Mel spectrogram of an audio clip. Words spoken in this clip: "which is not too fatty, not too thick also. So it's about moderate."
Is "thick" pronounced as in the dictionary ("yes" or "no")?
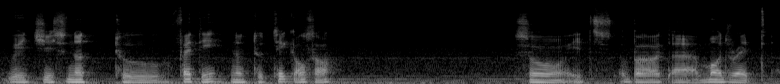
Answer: no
